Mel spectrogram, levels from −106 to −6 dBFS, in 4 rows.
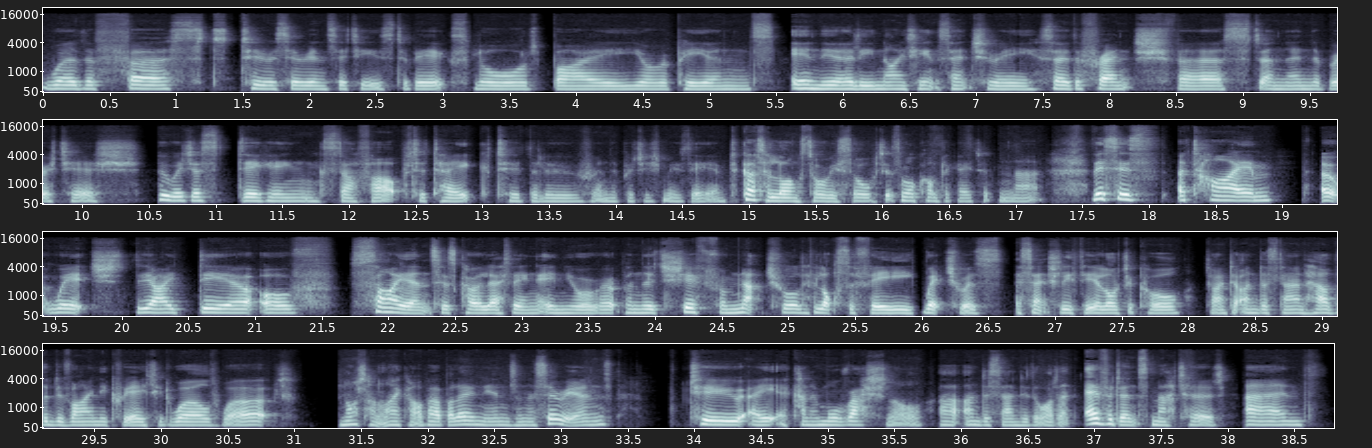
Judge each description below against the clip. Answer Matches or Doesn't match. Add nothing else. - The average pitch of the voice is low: Doesn't match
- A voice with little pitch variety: Matches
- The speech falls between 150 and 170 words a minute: Matches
